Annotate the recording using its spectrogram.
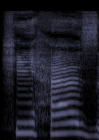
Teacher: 여기서는 h가 약화되지도 않고 강하게 읽어 주셔야 돼요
